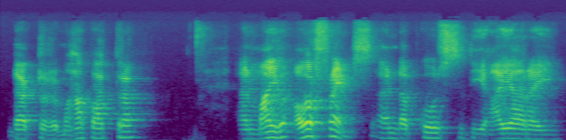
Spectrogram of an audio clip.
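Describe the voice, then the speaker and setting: With audible room echo, a man speaks very slowly at a fairly high pitch with fairly even intonation. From India. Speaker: professor, invited speaker. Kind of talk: conference talk. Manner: hesitant with fillers.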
